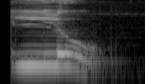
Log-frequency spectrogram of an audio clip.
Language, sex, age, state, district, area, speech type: Telugu, female, 18-30, Telangana, Hyderabad, urban, read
